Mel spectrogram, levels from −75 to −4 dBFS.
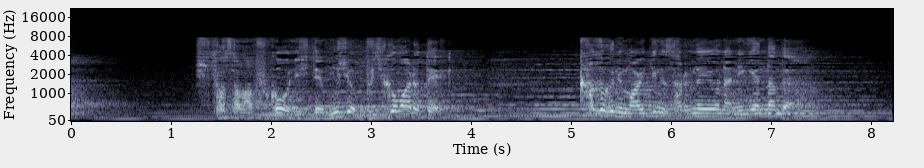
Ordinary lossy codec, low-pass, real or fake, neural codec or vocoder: none; none; real; none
